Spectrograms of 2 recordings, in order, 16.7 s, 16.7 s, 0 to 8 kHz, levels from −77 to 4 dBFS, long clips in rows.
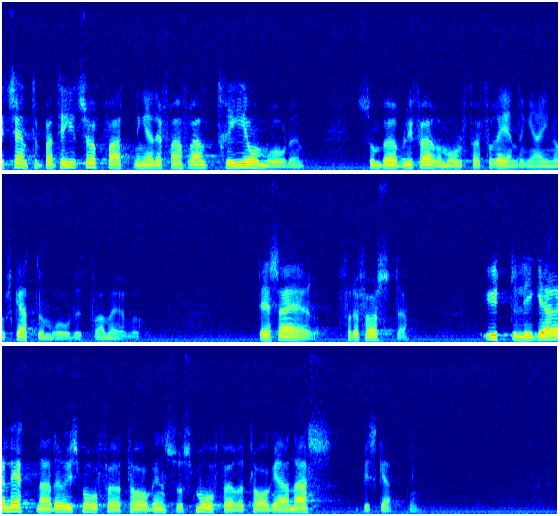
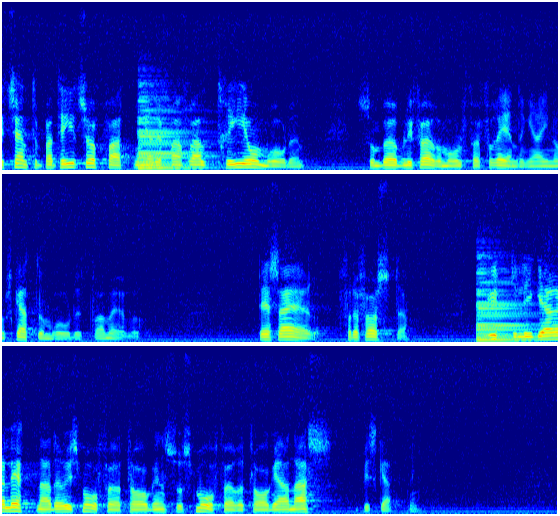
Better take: first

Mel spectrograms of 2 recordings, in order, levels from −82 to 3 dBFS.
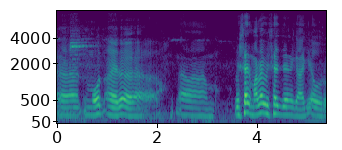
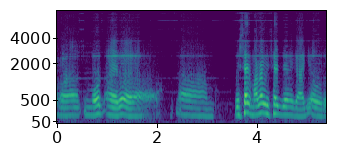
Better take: first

